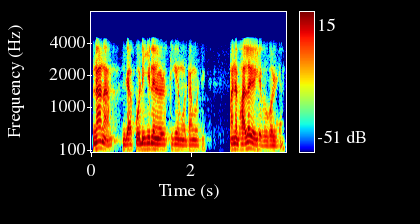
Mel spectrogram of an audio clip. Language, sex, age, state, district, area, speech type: Bengali, male, 18-30, West Bengal, Purulia, urban, conversation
